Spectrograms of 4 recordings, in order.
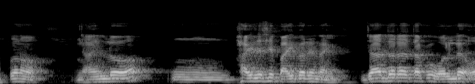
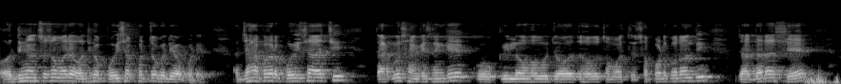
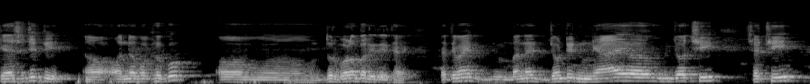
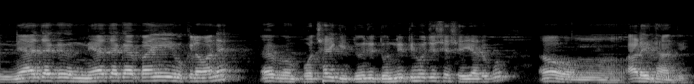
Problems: background sounds at intervals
